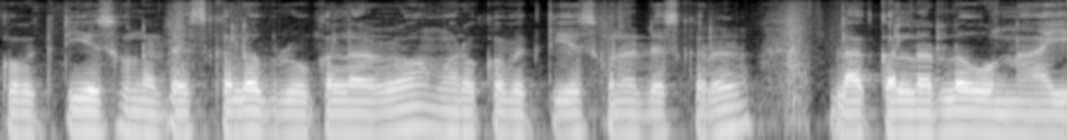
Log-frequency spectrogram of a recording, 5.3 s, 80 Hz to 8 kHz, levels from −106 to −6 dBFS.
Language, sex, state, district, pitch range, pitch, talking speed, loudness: Telugu, male, Telangana, Mahabubabad, 95-105 Hz, 100 Hz, 180 wpm, -18 LUFS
